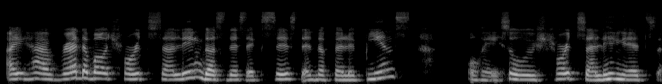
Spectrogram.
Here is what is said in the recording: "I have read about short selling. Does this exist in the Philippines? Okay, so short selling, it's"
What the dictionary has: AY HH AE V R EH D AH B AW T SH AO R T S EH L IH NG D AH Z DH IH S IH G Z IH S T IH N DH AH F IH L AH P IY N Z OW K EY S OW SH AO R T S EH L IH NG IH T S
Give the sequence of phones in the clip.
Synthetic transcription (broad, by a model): AY HH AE V R EH D AH B AW T SH AO R T S EH L IH NG D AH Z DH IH S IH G S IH S T IH N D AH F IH L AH P IY N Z OW K EY S OW SH AO R T S EH L IH NG IH T S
